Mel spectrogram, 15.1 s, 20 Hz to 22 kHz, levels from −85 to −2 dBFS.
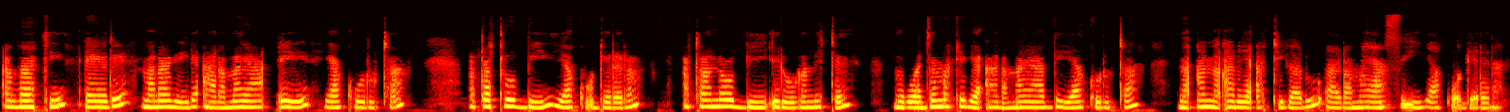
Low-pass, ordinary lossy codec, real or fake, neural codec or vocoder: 19.8 kHz; AAC, 32 kbps; fake; codec, 44.1 kHz, 2.6 kbps, DAC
